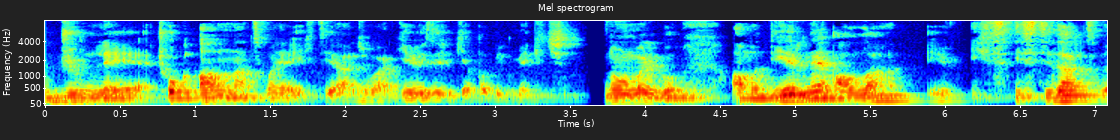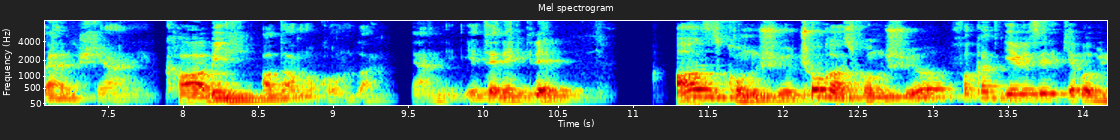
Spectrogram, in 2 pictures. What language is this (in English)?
Turkish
